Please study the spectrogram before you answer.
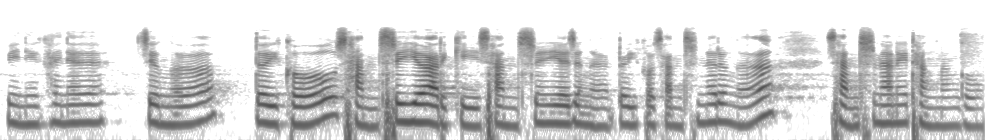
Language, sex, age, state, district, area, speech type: Bodo, female, 45-60, Assam, Chirang, rural, spontaneous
